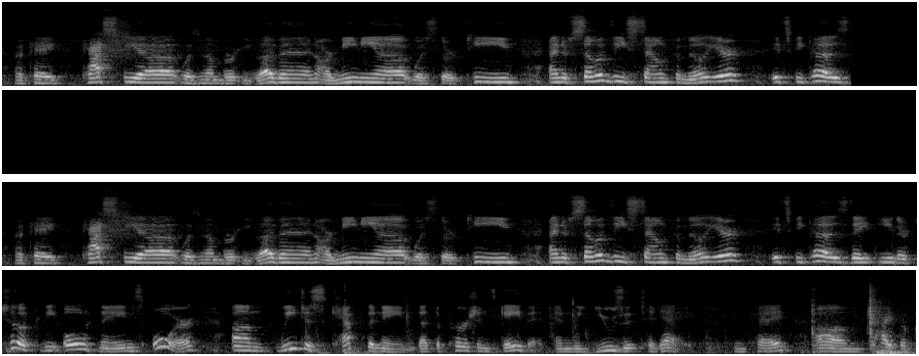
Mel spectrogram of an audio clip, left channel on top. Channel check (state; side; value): drops out; left; at 8.5 s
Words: okay. Caspia was number 11. Armenia was 13. And if some of these sound familiar, it's because they either took the old names or we just kept the name that the Persians gave it and we use it today, okay, type of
